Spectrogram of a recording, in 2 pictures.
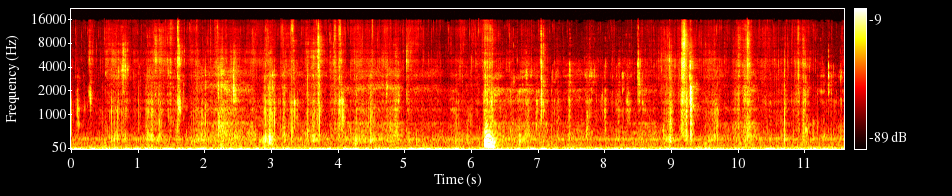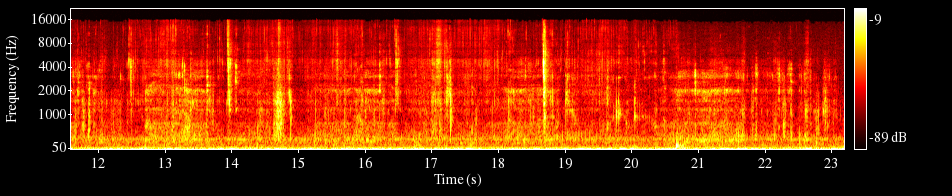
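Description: Close-miked chewing and biting of corn on the cob: crisp crunches and wet mouth clicks scattered throughout, with a brief low thump about six seconds in.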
